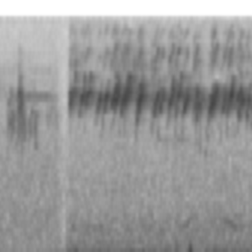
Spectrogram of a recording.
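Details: Blue-winged parrotlet: after a quiet first second, a dense run of high, sharp chirps and twitters starts abruptly and continues, rapid and overlapping, like several birds calling together, over a faint low background hum.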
